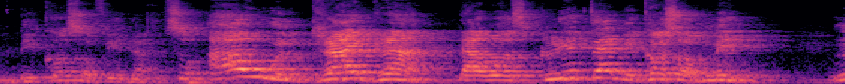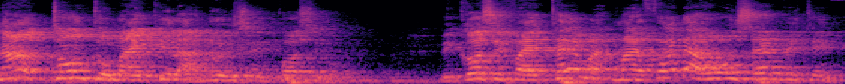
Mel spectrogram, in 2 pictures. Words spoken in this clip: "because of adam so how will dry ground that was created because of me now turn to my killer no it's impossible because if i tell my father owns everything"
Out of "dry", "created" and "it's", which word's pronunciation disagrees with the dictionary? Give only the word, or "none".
none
